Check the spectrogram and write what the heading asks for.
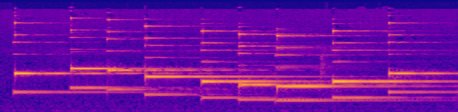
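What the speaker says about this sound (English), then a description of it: "especially paired with this bell loop right here, this synth bell" A future bass synth bell loop plays alone, bright tonal chimes stepping through a repeating sequence of notes, each ringing briefly before the next.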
